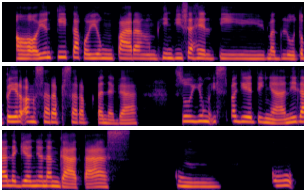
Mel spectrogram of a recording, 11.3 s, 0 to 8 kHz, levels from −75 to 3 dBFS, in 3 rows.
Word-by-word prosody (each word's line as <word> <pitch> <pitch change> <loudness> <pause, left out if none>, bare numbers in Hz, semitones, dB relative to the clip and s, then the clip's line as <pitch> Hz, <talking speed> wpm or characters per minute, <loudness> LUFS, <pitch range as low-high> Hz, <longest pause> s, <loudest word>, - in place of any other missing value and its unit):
oo 195 -1 +3
yung 240 +3 +1
tita 255 -1 0
ko 210 -3 -2
yung 205 -1 -1
parang 200 -2 +1
hindi 215 +2 -2
siya 225 +2 0
healthy 190 -2 -3
magluto 185 0 -3
pero 240 0 +5
ang 235 0 +2
sarap-sarap 210 -3 -2
talaga. 165 -2 -3 0.5
So, 255 0 -1
yung 255 +1 +2
spaghetti 235 -3 0
niya 165 -2 +1
nilalagyan 235 +2 +3
niya 230 - +2
ng 225 0 +4
gatas, 175 +1 +1 0.6
kung 215 -3 -1 1.1
o 240 0 -3
205 Hz, 125 wpm, -23 LUFS, 190-235 Hz, 1.1 s, pero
